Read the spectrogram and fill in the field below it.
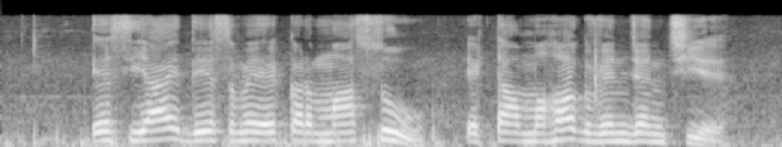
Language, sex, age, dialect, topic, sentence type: Maithili, male, 18-24, Eastern / Thethi, agriculture, statement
